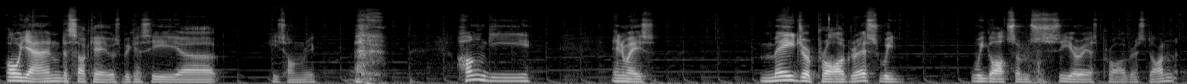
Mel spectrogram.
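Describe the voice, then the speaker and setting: Excitable young man streaming. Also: medium pitch, slow pace, pauses often, faint music behind. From Finland. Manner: chatty, bursts into loud excited outbursts. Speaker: game streamer. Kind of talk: casual live gameplay commentary.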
